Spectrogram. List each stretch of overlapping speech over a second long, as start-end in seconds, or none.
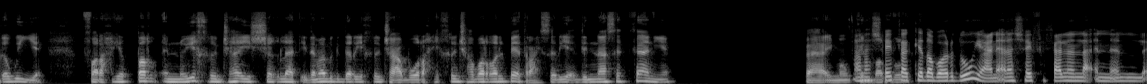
none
